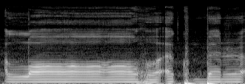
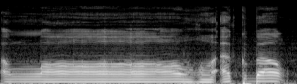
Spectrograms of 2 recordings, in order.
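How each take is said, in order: The two takes are said the same way.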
